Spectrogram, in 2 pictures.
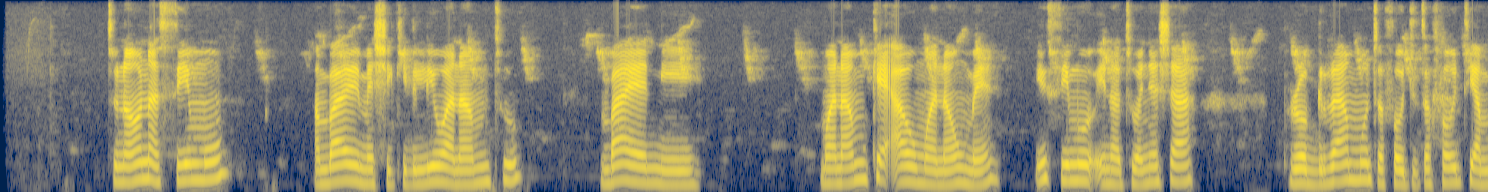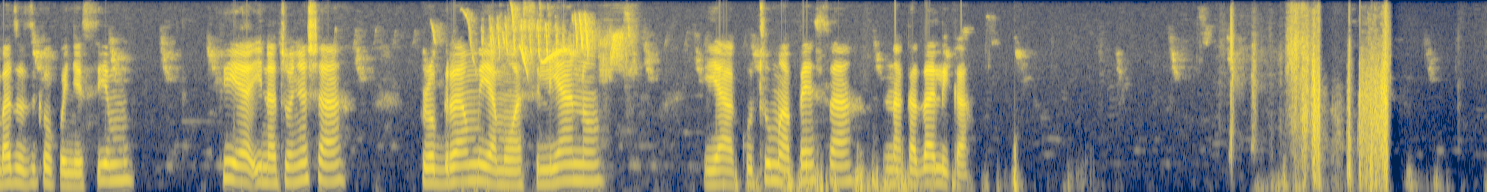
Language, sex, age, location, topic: Swahili, male, 18-24, Kisii, finance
